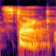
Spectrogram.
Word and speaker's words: Stark: your last name uh Stark like Tony Stark oh that guy okay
